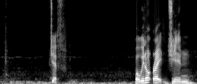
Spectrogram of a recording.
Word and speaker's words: GIF: really weird um no it's jif like gin g j-i-n like the drink gin jiff well we don't write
